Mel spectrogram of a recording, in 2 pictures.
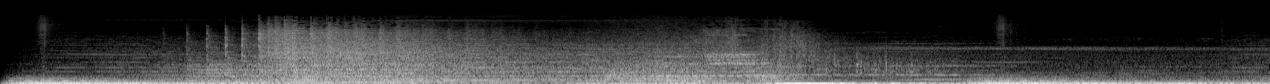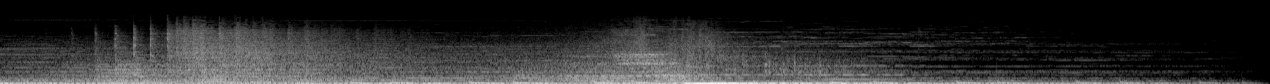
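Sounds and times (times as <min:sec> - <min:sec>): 
cave ambience: 0:00.0 - 0:22.9.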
